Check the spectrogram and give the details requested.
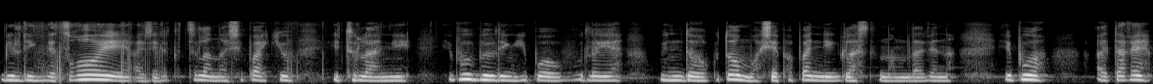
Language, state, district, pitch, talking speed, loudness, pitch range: Sumi, Nagaland, Kohima, 190 Hz, 115 wpm, -17 LUFS, 175-205 Hz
